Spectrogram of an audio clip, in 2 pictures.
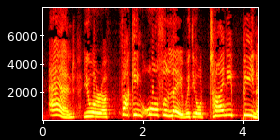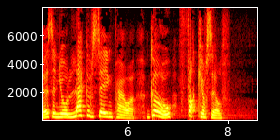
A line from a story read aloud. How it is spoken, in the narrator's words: she yelled so the whole floor could hear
